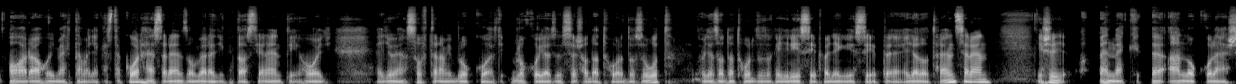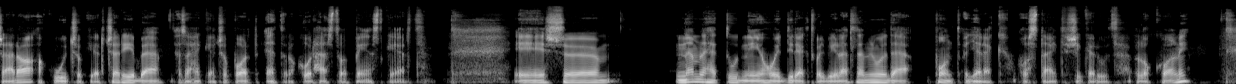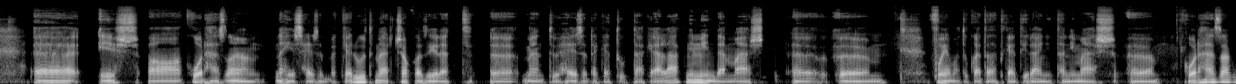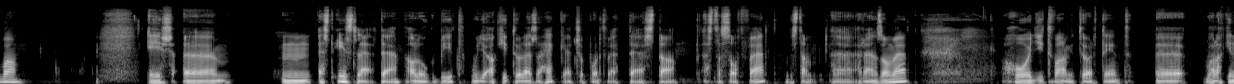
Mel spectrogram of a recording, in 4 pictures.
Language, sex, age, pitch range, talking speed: Hungarian, male, 30-49, 70-95 Hz, 130 wpm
